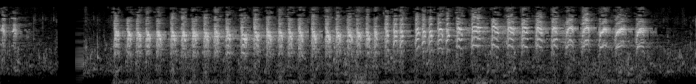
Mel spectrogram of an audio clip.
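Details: Greater green leafbird stirred into agitated ngentrok singing. After a brief silence, a long, dense run of rapid, harsh high notes continues for over five seconds.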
